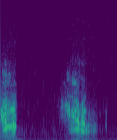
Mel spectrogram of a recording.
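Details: Carpathian red deer stag roaring in the Bucovina forests during the September rut: two rough, hoarse bellows, the second longer and swelling, over a steady low pulsing background.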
